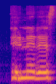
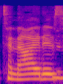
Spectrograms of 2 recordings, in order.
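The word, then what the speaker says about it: tinnitus: One final thing that I want to mention is uh tonitis or potato potato. How do you say it? tinitis, tonitis, you could say it drives me crazy.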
